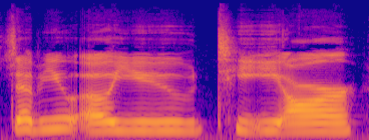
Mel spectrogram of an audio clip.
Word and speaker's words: Wouter: It's Wouter. I did look it up on how to pronounce it, and it was like kind of like Walter, kind of, but not.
